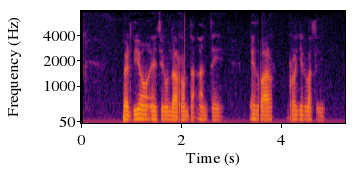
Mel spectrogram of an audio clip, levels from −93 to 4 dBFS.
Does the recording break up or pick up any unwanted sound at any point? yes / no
yes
